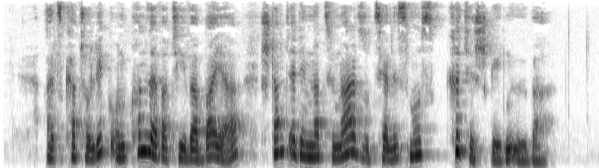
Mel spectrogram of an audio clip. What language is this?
German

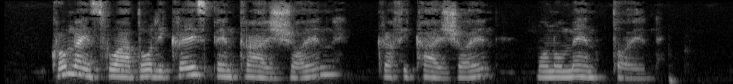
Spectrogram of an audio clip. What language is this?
Esperanto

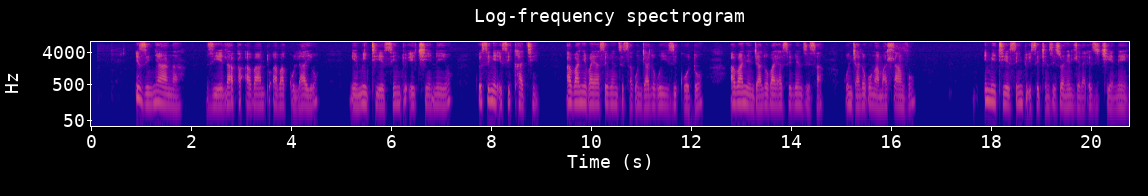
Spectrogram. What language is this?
North Ndebele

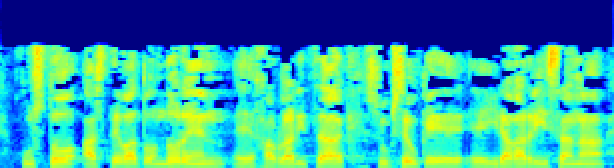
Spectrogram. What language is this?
Basque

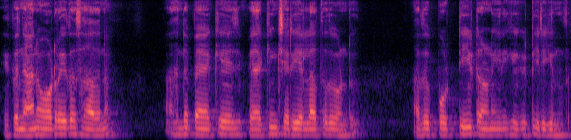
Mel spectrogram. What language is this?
Malayalam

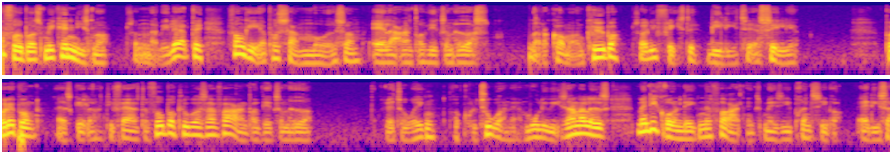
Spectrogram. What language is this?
Danish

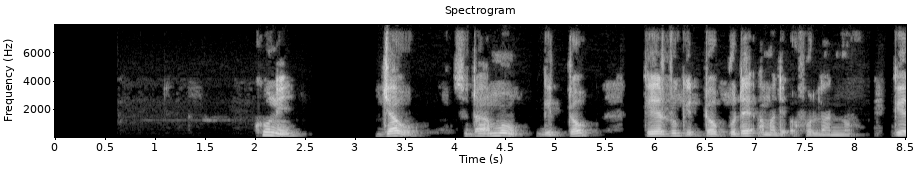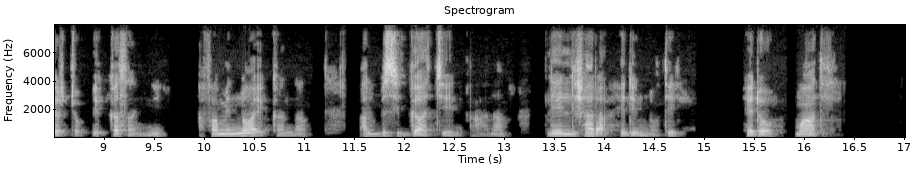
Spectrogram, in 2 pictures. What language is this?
Sidamo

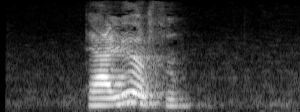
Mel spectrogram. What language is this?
Turkish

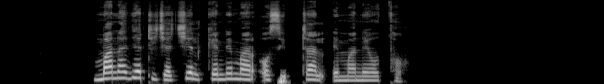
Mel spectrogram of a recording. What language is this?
Luo (Kenya and Tanzania)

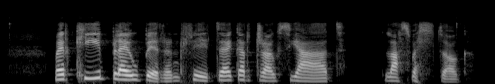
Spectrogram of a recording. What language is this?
Welsh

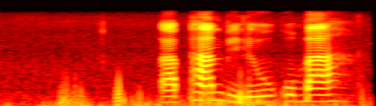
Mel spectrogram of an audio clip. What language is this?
Xhosa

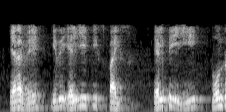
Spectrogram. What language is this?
Tamil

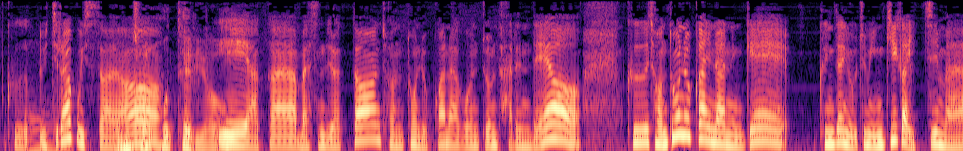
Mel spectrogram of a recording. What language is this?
Korean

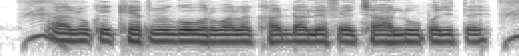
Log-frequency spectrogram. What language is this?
Magahi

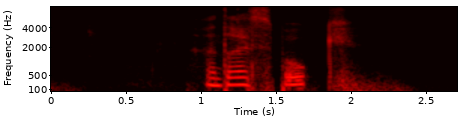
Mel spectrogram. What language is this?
Swedish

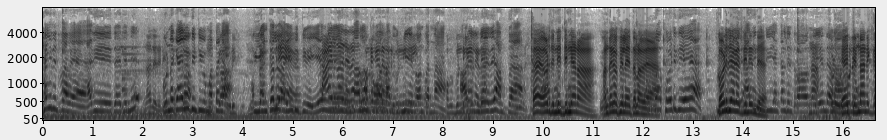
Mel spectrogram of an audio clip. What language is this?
Arabic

